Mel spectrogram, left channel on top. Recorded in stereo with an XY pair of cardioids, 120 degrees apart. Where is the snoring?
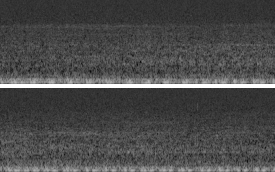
I don't hear snoring.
